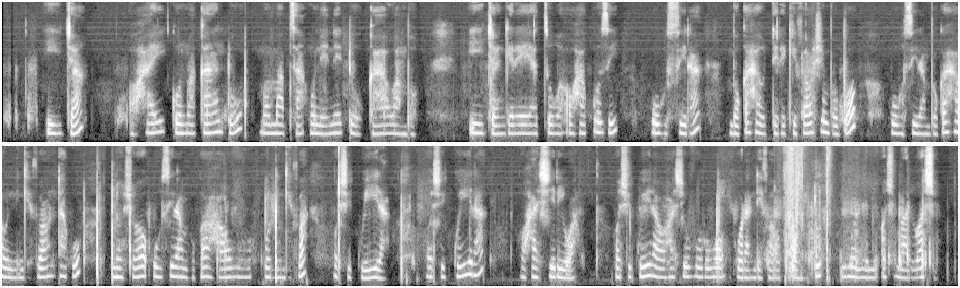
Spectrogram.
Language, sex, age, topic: Oshiwambo, female, 18-24, agriculture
